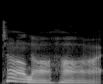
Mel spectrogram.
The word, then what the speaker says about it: Ktunaxa: themselves it is pronounced Taha with a barely perceptible k sound at the beginning of the word British and American traders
